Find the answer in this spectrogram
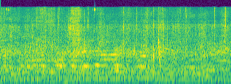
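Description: Background chatter of several people talking at once, a steady babble of voices outdoors.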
